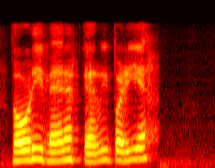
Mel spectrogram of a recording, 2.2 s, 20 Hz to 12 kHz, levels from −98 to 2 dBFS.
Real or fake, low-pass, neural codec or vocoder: fake; 7.2 kHz; codec, 16 kHz, 0.8 kbps, ZipCodec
